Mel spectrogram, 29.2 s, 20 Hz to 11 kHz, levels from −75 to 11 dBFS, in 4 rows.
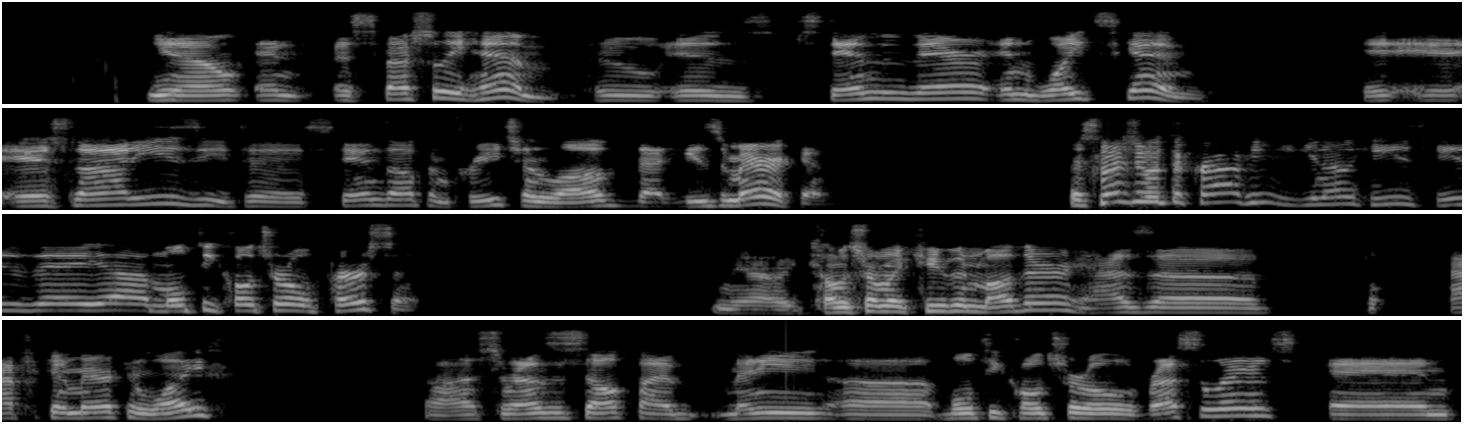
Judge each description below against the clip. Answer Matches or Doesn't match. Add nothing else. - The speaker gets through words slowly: Matches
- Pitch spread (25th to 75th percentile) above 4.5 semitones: Matches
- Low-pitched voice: Doesn't match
